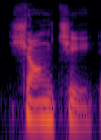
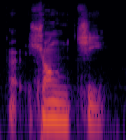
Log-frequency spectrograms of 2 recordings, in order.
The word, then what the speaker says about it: Shang-Chi: Because that's the right way to say it. Shang-Chi. – Yeah. – Shang-Chi.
